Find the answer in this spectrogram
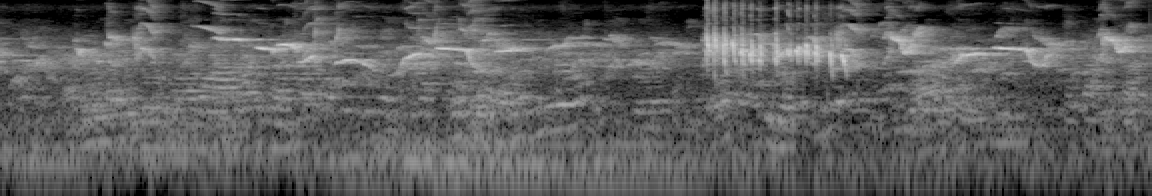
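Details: Greater green leafbird lure song of rough mimicked fills: varied chirps and slurred whistles, broken by a sudden loud buzzy rattling burst, then more rising and falling whistles.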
